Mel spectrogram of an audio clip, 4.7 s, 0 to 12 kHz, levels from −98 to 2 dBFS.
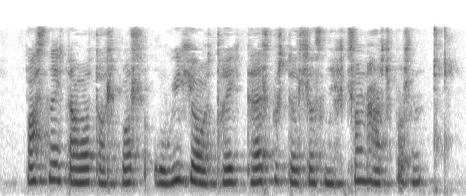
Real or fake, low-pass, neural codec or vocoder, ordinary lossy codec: fake; 7.2 kHz; codec, 16 kHz, 4 kbps, FunCodec, trained on Chinese and English, 50 frames a second; AAC, 48 kbps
